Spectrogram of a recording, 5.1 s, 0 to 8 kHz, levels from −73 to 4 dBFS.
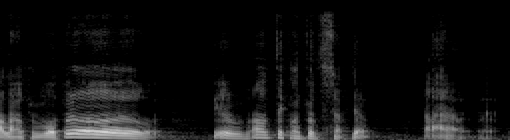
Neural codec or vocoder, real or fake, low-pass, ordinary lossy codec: codec, 24 kHz, 1 kbps, SNAC; fake; 7.2 kHz; none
